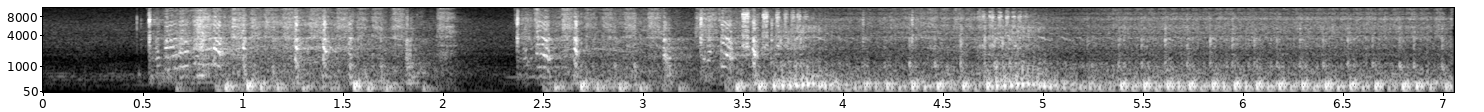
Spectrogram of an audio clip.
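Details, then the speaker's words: Zongshen Z190 engine in a Honda C50 motorcycle catches after a couple of cranks, then settles into a loud, even bark; engine runs healthy, exhaust simply not quiet. "Well, it's not quiet at all. It's really not quiet. I can live with that."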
